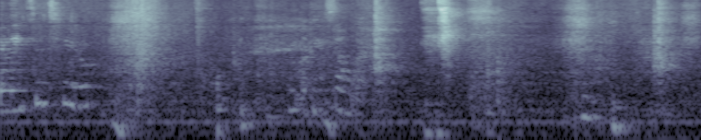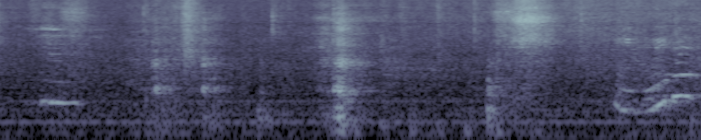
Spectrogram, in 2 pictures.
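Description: A girl sobs and cries.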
